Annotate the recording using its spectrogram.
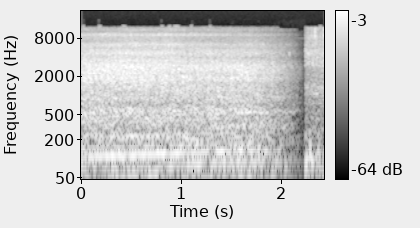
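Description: Street traffic: a passing car's engine and tyres, a steady low hum over road noise.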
